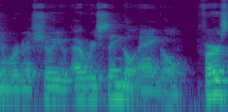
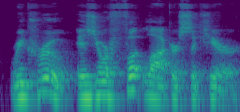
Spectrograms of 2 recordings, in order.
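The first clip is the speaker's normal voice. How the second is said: normal talking voice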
